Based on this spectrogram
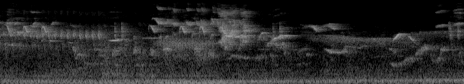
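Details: Bird song used as masteran, tutor songs for training cage birds: dense, overlapping high chirps, whistled slurs and rapid trills, with a steady low rumble beneath.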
